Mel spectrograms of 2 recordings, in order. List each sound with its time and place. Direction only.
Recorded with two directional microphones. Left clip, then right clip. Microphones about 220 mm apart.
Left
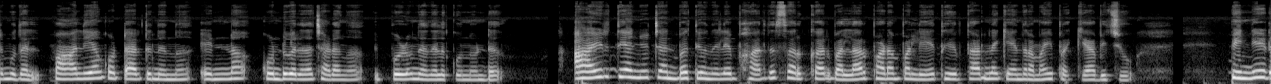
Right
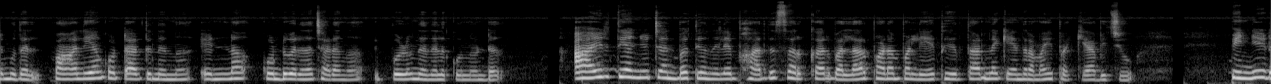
0.0 s a woman's voice: 30° left (ahead or behind)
